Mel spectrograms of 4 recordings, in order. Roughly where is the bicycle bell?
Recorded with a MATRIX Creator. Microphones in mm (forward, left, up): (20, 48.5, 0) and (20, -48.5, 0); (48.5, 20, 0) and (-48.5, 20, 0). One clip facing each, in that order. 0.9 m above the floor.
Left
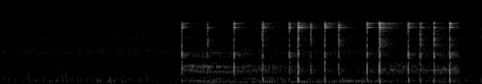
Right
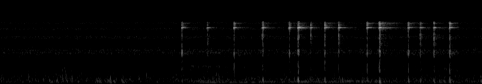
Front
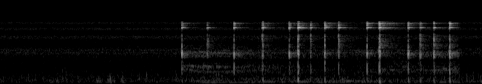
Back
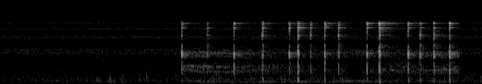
Left.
